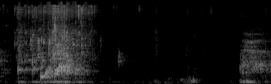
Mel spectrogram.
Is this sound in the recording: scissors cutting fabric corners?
no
